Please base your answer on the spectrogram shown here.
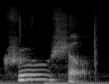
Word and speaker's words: crucial: crucial is pronounced as crucial with the emphasis on the first syllable finally let's look at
